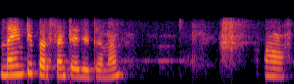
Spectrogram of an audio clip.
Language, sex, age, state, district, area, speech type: Kannada, female, 18-30, Karnataka, Bangalore Rural, rural, conversation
